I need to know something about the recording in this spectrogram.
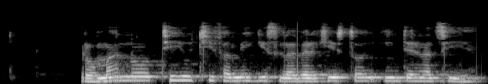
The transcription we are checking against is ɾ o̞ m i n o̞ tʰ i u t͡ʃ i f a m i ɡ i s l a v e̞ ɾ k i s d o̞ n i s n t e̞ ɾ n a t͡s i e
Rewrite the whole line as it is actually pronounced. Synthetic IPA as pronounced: ɾ o̞ m a n o̞ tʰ i u t͡ʃ i f a m i ɡ i s l a v e̞ ɾ k i s t o̞ n i n t e̞ ɾ n a t͡s i e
